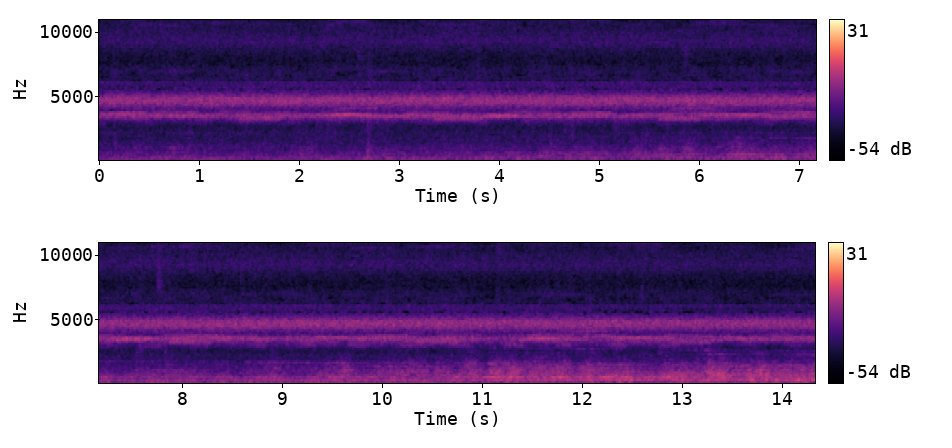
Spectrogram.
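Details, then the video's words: Virginia backyard crickets on a summer night sustain their high, continuous trill while a broad rushing rumble, like distant passing traffic or a train, swells in and grows louder toward the end. "Crickets Chirping Summer Night in Virginia"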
